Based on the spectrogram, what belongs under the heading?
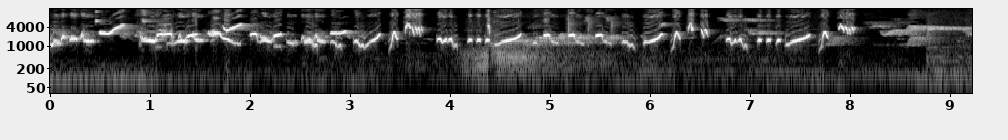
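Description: A White-rumped Shama sings a rich, rapid stream of varied whistles, slurs and harsh chattering notes, with phrases rising and falling without pause.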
